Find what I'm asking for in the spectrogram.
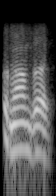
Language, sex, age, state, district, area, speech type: Maithili, male, 45-60, Bihar, Muzaffarpur, rural, conversation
